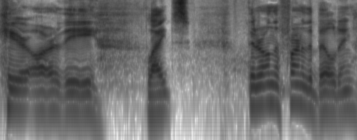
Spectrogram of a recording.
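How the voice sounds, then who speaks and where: At a fairly slow pace, a man speaks in a Southern US accent with a medium pitch and ordinary pitch variation. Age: 60s. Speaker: RV vlogger. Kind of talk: casual vlog narration.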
